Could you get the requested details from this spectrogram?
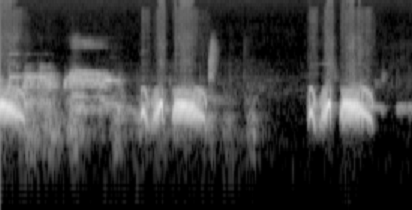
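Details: Spotted dove cooing to provoke fighting: low, soft hooting coos, each phrase a short double note followed by a longer drawn-out coo, repeated after a pause of about two seconds.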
